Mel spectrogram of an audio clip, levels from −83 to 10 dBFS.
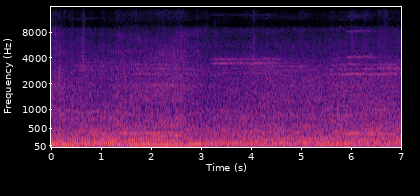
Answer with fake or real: real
